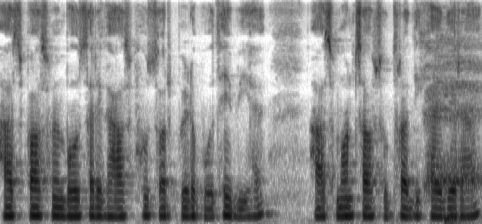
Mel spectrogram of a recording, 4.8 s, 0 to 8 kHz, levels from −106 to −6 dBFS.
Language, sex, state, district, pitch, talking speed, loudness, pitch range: Hindi, male, Jharkhand, Deoghar, 115 Hz, 235 wpm, -20 LUFS, 110-120 Hz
